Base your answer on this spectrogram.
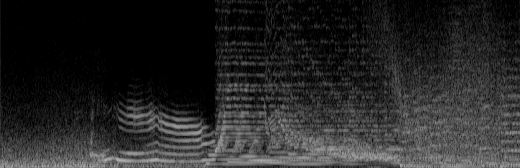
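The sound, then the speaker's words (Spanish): A female cartoon cat meowing: a few high, tonal meows that bend up and down in pitch, then give way to sustained bright tones. “Vamos, gatita, sonríe.”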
